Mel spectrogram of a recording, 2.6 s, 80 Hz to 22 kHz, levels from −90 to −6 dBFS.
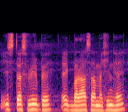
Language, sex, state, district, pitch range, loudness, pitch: Hindi, male, Arunachal Pradesh, Papum Pare, 135-145 Hz, -18 LUFS, 135 Hz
